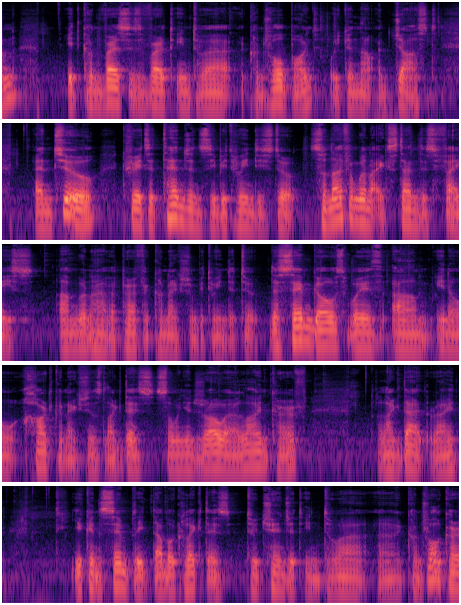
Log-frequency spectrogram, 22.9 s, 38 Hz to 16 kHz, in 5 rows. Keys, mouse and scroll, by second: 1.8-2.2 drag, 2.7 middle click, 3.1 g, 3.3 g, 4.2 ctrl+z, 7.5 ctrl+z, 8.2 click, 8.6 e, 9.1 click, 9.7 right click, 10.0-11.7 middle drag, 12.0 shift+middle click, 12.3 alt+middle click, 12.6 alt+middle drag, 12.9 shift+middle click, 13.4 shift+middle click, 14.5 shift+click, 15.8 shift+click, 16.3 click, 16.8 click, 17.4 click, 17.7 right click, 18.0 middle drag, 18.1 middle click, 18.3 right click, 18.3 s, 19.1 1, 19.6 click.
